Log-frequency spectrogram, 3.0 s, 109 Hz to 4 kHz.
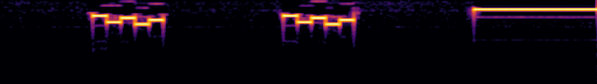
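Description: Five-tone selective call (ZVEI), heard as quick runs of five tones, tones of about 70 ms. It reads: 85746 85746
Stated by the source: ZVEI five-tone selective call received by SDR.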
